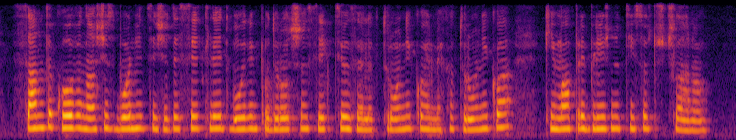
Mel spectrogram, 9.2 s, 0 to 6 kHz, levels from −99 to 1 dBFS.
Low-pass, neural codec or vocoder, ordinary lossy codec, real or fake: 5.4 kHz; codec, 16 kHz, 16 kbps, FreqCodec, smaller model; none; fake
